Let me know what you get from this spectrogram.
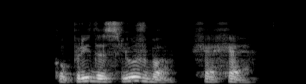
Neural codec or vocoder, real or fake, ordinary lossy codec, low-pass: none; real; none; none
